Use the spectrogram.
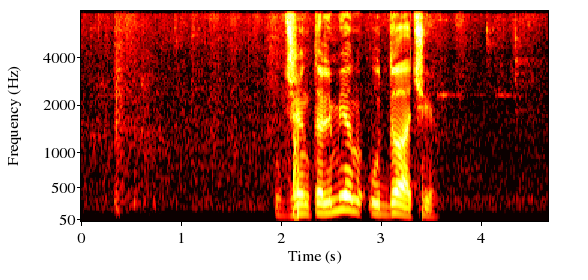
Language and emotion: Russian, neutral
